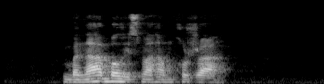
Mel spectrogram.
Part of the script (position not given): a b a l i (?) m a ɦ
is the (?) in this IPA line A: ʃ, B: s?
B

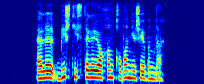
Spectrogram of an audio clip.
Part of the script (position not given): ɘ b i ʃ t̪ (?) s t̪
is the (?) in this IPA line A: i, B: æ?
A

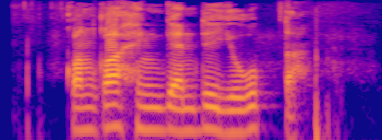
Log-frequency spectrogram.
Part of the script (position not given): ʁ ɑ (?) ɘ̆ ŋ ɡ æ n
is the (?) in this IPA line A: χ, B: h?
B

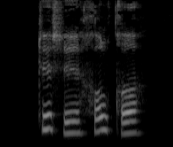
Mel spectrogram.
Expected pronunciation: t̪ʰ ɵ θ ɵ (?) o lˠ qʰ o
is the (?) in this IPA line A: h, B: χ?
B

